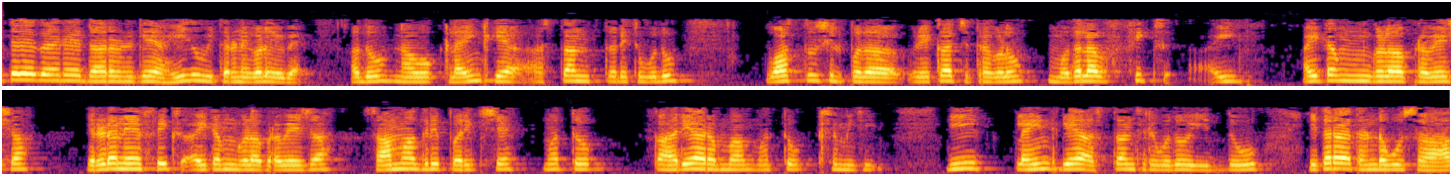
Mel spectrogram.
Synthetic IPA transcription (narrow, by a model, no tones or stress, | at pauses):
t̪ːɐd̪eɡɐɭɐɾed̪aːɾɐɾiɡe̞ɦɐjd̪uʋit̪ɐɾɐɳɛɡɐɭuiʋe̞ | ɐd̪unaːʋuklɐjiɳʈɡe̞ɐst̪ʰaːnt̪ɐɾisuʋud̪u | ʋaːst̪uʃilpɐd̪ɐɾeːkaːt͡ʃit̪ɾɐɡɐɭumɔd̪ɐlɐpʰiks | ɐjʈɐmɡɐɭɐpɾɐʋɛːʃɐ | ɛɾɐɽɐneːpʰiksɐjʈɐmɡɐɭɐpɾɐʋɛːʃɐ | saːmaːɡɾipɐɾiːkʂemɐt̪ːu | kaːɾjaːɾɐmbʱɐmɐt̪ːukʂɐmisi | iːklɐjɐɳʈɡe̞ɐst̪ʰaːnt̪iɾiʋud̪uid̪ːu | it̪ɐɾɐt̪ɐɳɖɐʋusɐɦɐ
